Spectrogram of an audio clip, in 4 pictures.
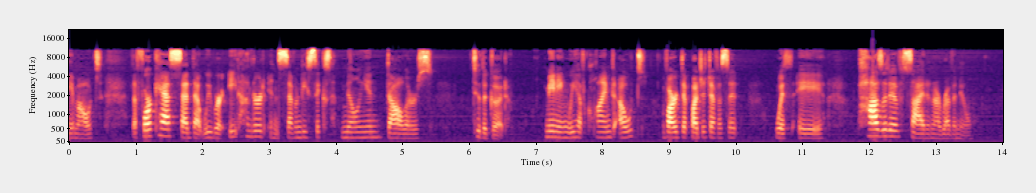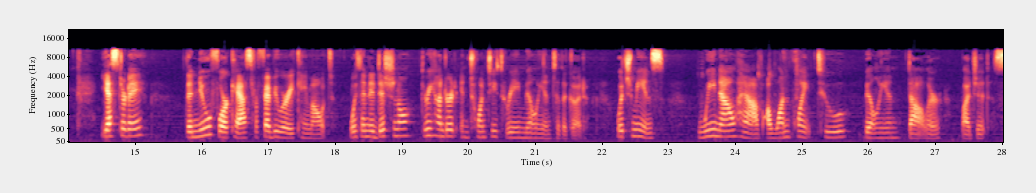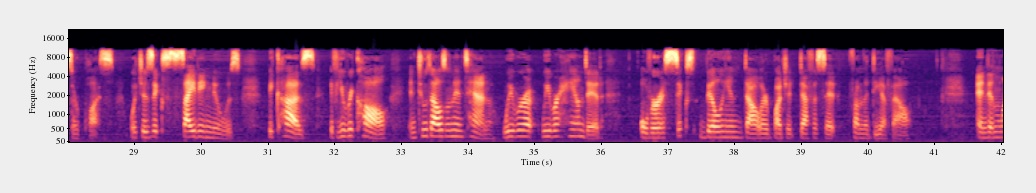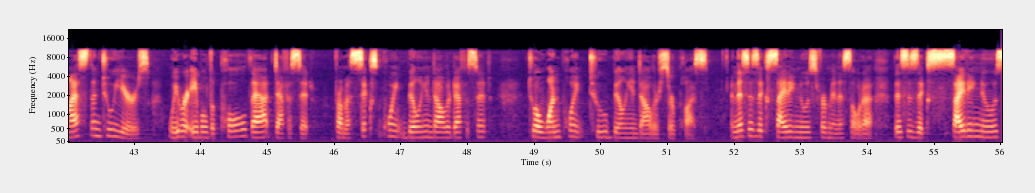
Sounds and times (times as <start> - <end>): Speech: 0.0 - 5.5, 6.1 - 13.6, 14.5 - 15.2, 15.8 - 40.7, 41.6 - 56.0.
